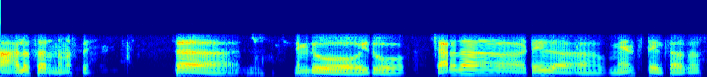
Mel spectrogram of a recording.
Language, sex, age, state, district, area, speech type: Kannada, male, 18-30, Karnataka, Uttara Kannada, rural, conversation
